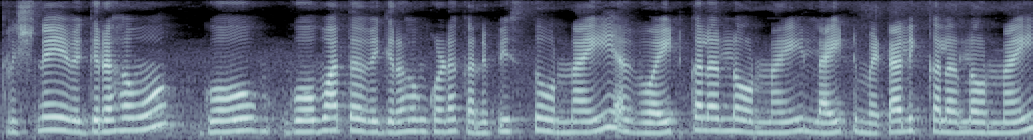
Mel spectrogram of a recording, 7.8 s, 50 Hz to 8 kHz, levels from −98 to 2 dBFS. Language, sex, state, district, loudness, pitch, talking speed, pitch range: Telugu, female, Andhra Pradesh, Visakhapatnam, -16 LUFS, 235 Hz, 130 wpm, 225-255 Hz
